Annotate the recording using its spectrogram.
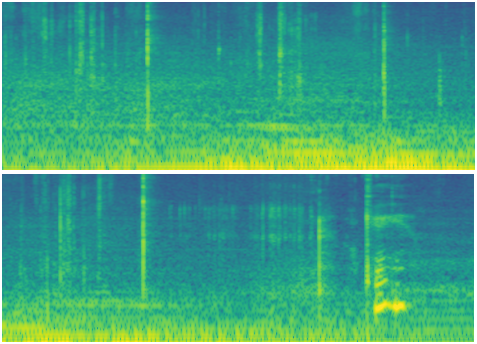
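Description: Cards slide and tap softly on a cloth-covered table.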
